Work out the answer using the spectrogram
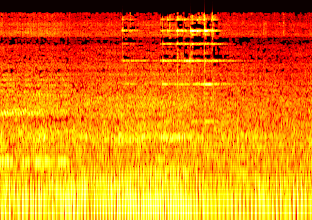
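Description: Motorcycle engine running at low speed, a steady low pulsing beat. A brief high-pitched ringing comes in the middle.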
